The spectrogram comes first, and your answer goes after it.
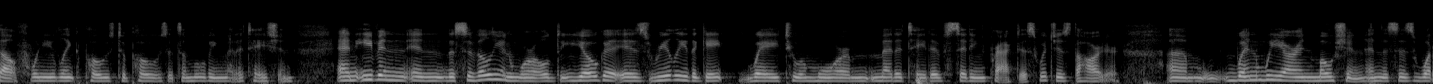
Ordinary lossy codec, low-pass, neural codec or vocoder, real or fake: Opus, 64 kbps; 7.2 kHz; vocoder, 22.05 kHz, 80 mel bands, Vocos; fake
